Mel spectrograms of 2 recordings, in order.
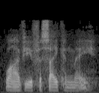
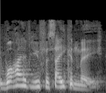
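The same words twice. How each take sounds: First: 1 hushed lament. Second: 1 mock anguished cry. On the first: Retold or imitated. True quote of Jesus on cross. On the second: Contrasted wrong quote of the cross.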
